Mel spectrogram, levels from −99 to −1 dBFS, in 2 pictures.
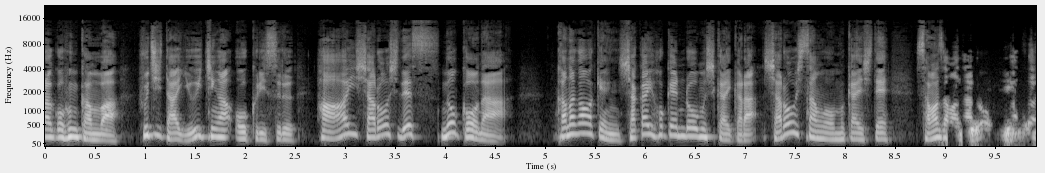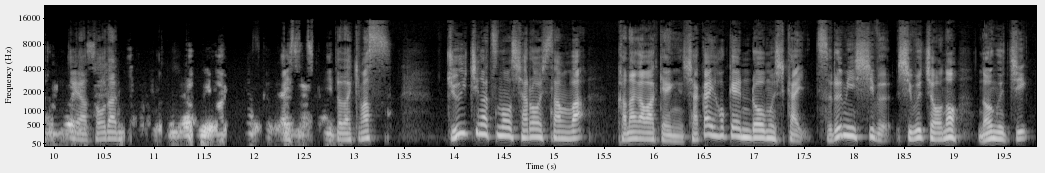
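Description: From 9.02 s to 12.83 s the talker's speech is suppressed in double talk: across roughly three seconds within that span the voice sinks, at its deepest by around 30 dB, in broken stretches. This is likely the echo canceller, faced with both sides speaking at once, failing to tell its own talker from the loudspeaker echo and pulling everything down. On a waveform the envelope collapses into ragged gaps; a spectrogram shows the talker's harmonics fading or vanishing in patches.

Over the same window the other side's voice leaks through, from 9.26 s to 10.52 s and again from 10.83 s to 12.83 s, at roughly the same level as the talker. The likely cause is that the far-end voice played on the loudspeaker was not fully removed from the microphone signal. A spectrogram shows a second, unrelated set of harmonic tracks overlapping the first, with no drop in loudness on the waveform to set it apart.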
